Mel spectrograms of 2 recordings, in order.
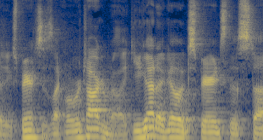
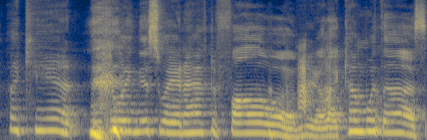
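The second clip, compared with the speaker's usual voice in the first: much higher, whining through laughter; whiny bull voice; 10 semitones higher, 4 dB louder than usual. Retold or imitated. Bull tells the hunter he must follow, laughing whine. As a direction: voice the torn bull, half laughing. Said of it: "he was super talkative".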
